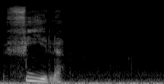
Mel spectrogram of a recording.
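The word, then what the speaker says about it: fils: for son fi LS but in this case when it refers to the worth read it's pronounced feel so we have low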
